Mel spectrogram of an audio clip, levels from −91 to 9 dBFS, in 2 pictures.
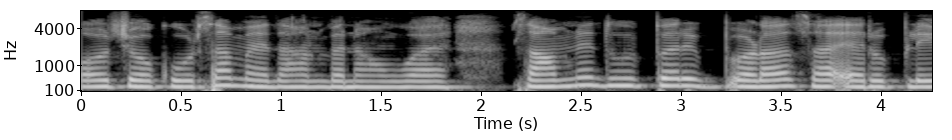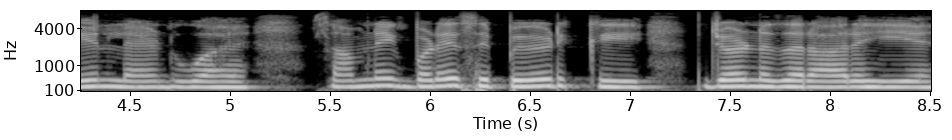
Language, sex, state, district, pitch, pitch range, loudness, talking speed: Hindi, female, Chhattisgarh, Sukma, 225 Hz, 215-235 Hz, -14 LUFS, 190 wpm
